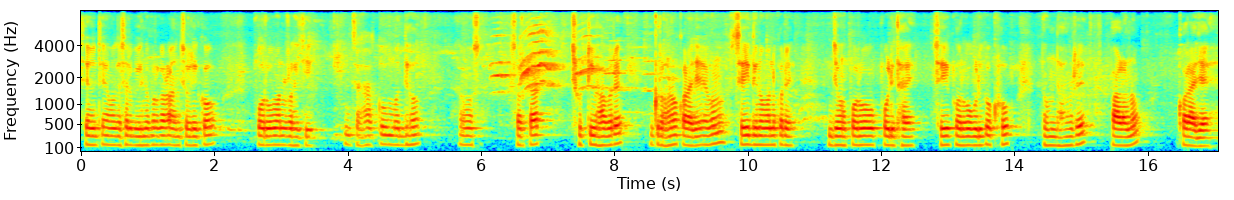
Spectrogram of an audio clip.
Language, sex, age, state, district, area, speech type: Odia, male, 30-45, Odisha, Subarnapur, urban, spontaneous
